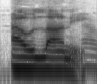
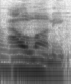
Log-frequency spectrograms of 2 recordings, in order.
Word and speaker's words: Aulani: You pronounce it like ow, like you got hurt for Aulani. Aulani.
